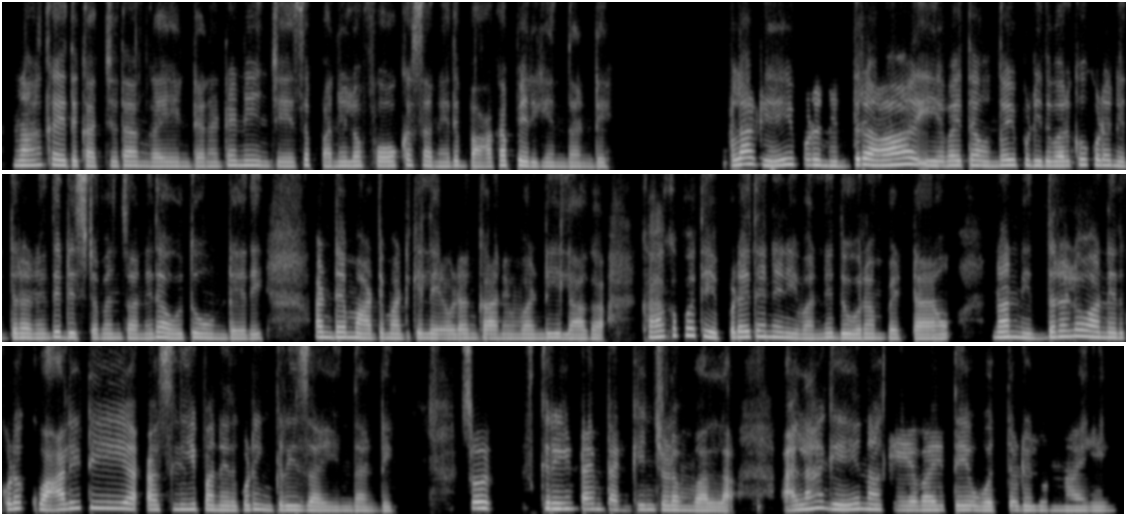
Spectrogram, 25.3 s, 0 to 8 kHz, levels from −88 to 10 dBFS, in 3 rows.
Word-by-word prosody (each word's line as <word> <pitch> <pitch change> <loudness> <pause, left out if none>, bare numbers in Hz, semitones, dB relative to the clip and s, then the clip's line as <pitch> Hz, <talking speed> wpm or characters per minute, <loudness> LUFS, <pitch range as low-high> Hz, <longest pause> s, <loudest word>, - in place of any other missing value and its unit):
నాకైతే 245 -1 +2
ఖచ్చితంగా 215 -1 -1
ఏంటనంటే 200 +2 -3
నేను 235 -3 0
చేసే 205 +5 -2
పనిలో 215 +1 0
ఫోకస్ 220 +3 0
అనేది 200 +2 -3
బాగా 200 +5 0
పెరిగిందండి. 190 -3 -2 1.0
అలాగే 285 -3 +3
ఇప్పుడు 260 -2 0
నిద్ర 225 +5 +2 0.5
ఏవైతే 235 +2 +2
ఉందో 230 +3 0
ఇప్పుడు 255 -1 -3
ఇదివరకు 225 +3 +1
కూడా 250 -1 +3
నిద్ర 215 +1 -1
అనేది 215 +4 -1
డిస్టర్బెన్స్ 215 -1 -1
అనేది 210 +4 -1
అవుతూ 210 +1 0
ఉండేది. 195 0 -3 0.4
అంటే 250 -1 +3
మాటి 215 0 +1
మాటికి 215 +1 -1
లేవడం 205 0 -1
కానివ్వండి 205 +1 -1
ఇలాగ. 195 0 -1 0.4
కాకపోతే 325 +4 +1
ఎప్పుడైతే 265 +5 +1
నేను 245 -2 +1
ఇవన్నీ 200 +3 -2
దూరం 210 0 +2
పెట్టానో, 195 0 0 0.4
నా 260 - +8
నిద్రలో 250 +8 +1
అనేది 230 -2 +1
కూడా 285 +3 +1
క్వాలిటీ 290 +8 +2 0.4
ఆహ్, 230 - -1
స్లీప్ 245 -1 0
అనేది 210 -2 -1
కూడా 245 - 0
ఇంక్రీజ్ 210 -1 0
అయిందండి. 185 -1 -5 0.6
సో - - +2 0.4
స్క్రీన్ 275 -1 +1
టైమ్ 255 0 -1
తగ్గించడం 220 0 -2
వల్ల. 185 0 0 0.5
అలాగే 250 0 +2 0.2
నాకెవైతే 215 -1 -1 0.2
ఒత్తడిలున్నాయి 190 -1 -4
215 Hz, 130 wpm, -23 LUFS, 200-245 Hz, 1.0 s, నా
